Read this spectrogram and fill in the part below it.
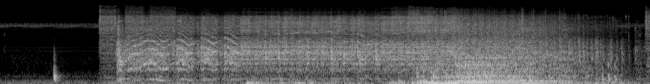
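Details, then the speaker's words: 1988 Jeep Comanche Chief, sitting 10 years, fuel pump priming: engine cranks and briefly catches, revs swelling and sagging unevenly without settling to idle; suspected not getting fuel, unconfirmed. "Yeah, she's not getting fuel. All right. She wants to run though."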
